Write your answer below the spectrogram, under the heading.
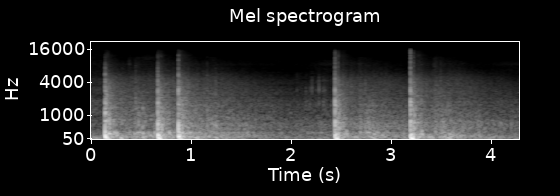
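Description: Aerial fireworks shells bursting: five sharp booms, three within the first second and two more at about two and a half and three seconds, each trailing off in an echo.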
